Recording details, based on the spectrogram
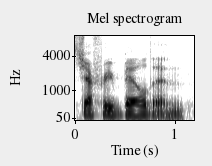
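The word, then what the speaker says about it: Geoffrey Bayldon: years up uh so I just heard uh the name uh pronounced by the way it is Jeffrey building yeah so I can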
